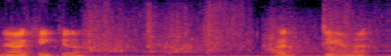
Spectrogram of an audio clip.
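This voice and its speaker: A man's voice: lowish voice, steady tone, unhurried, noisy background. A man in his forties, a streamer chatting casually and rambling while he plays and talks with viewers. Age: 40s. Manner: rambling, chatty, laughs at own mishaps.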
